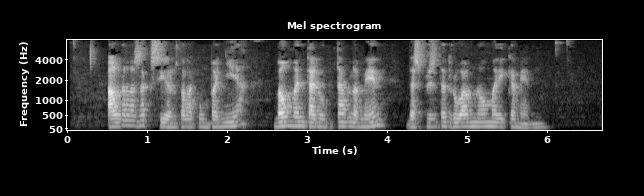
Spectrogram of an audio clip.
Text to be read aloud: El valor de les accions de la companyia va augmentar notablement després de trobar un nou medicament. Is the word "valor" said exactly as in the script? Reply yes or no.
no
